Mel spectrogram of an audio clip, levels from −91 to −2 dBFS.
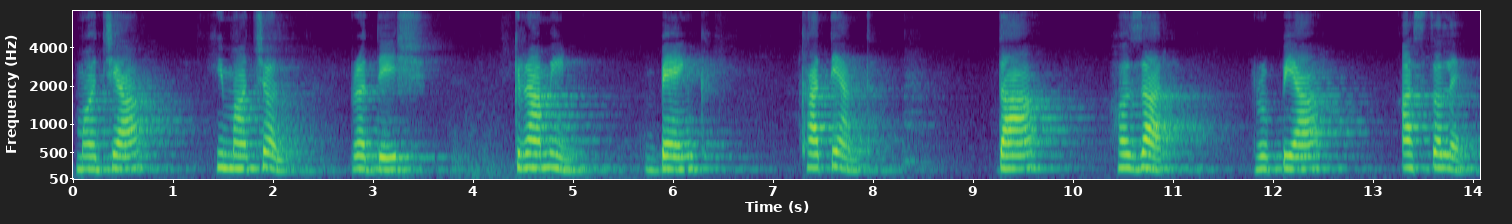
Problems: none marked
